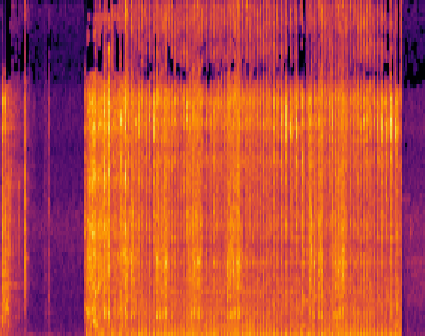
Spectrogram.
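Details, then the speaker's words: Three-wheeler with a dead battery, started using a jump starter after clicking with no crank; brief cranking, then it catches cleanly and settles into a steady, even low idle thump with no misses, normal start and idle. "well definitely started the three-wheeler no problem"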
